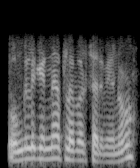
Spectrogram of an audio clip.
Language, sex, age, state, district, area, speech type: Tamil, male, 45-60, Tamil Nadu, Mayiladuthurai, rural, conversation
